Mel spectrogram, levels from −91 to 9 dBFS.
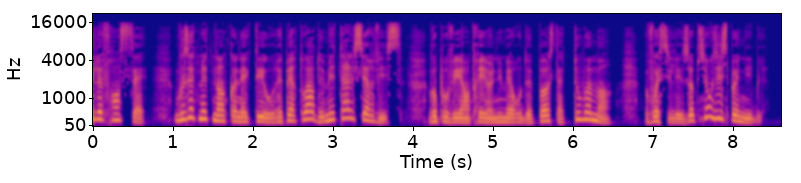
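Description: Nothing stood out as a technical problem on listening.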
